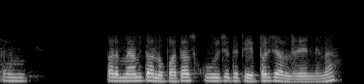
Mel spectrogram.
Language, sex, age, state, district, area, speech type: Punjabi, male, 30-45, Punjab, Tarn Taran, urban, conversation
